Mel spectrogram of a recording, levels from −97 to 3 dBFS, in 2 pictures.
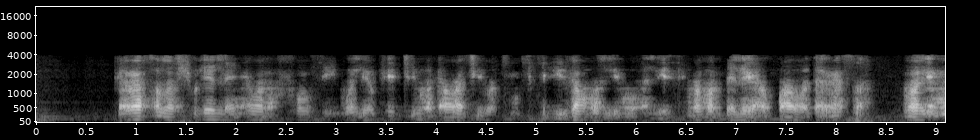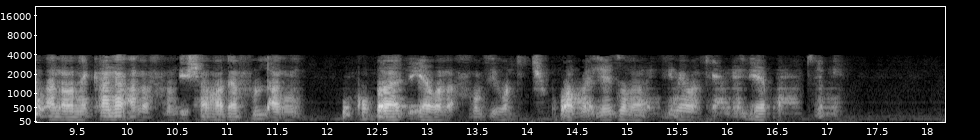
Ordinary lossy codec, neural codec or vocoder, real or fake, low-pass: AAC, 16 kbps; codec, 24 kHz, 1 kbps, SNAC; fake; 7.2 kHz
